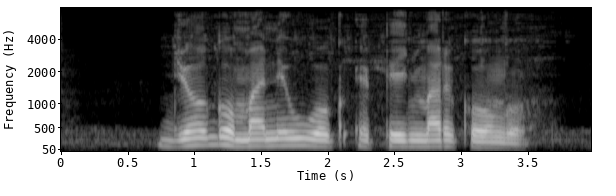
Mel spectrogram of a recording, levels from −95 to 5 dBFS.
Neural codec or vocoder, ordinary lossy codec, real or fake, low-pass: codec, 16 kHz, 16 kbps, FreqCodec, larger model; none; fake; 7.2 kHz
